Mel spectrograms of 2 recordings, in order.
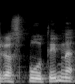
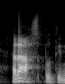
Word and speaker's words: Rasputin: la figura di Grigori Rasputin, la sua pronuncia in russo, ma io lo chiamerò Rasputin durante tutto il video perché ormai è rimasto famoso così dalla canzone dei Boney M degli anni '80, esercita un fascino intramontabile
